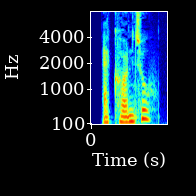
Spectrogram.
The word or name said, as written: ACONTO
